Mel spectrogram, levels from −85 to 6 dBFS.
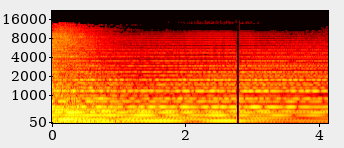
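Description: At 2.77 s a gap at a join of encoded pieces cuts in: a gap of about 43 ms, with smeared edges, and the sound resumes where it stopped, unlike a dropout that loses material.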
